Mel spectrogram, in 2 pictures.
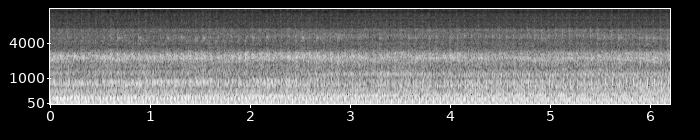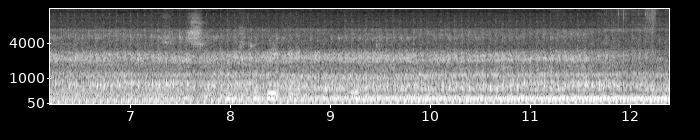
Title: Hotpoint Smart Tech Very Unbalanced spin (Making strange noises)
